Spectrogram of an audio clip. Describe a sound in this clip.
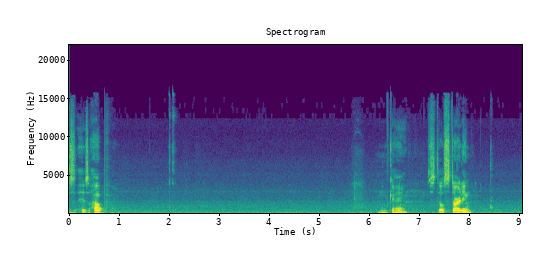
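A young man speaks calmly and close to a microphone, in short phrases with pauses.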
